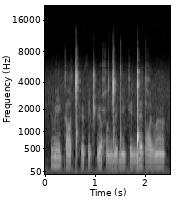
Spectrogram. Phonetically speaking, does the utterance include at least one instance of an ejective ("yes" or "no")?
yes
